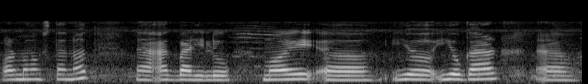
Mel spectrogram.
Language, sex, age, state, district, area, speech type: Assamese, female, 30-45, Assam, Nalbari, rural, spontaneous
